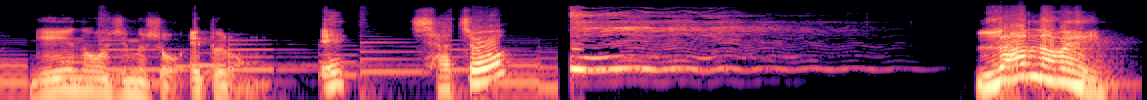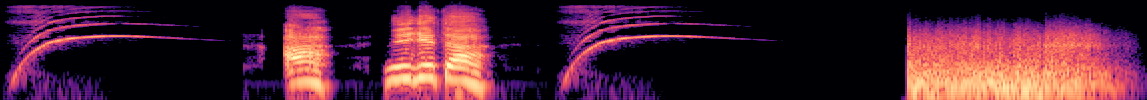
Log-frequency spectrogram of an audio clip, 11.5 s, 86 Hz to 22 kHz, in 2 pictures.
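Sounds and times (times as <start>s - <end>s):
speech: 0.2s - 3.0s, 4.9s - 5.6s, 7.2s - 8.7s
rising whistle: 5.8s - 6.8s
loud explosion sound effect booming and rumbling: 10.3s - 11.4s.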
